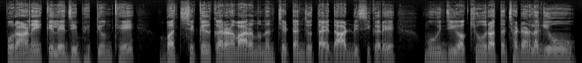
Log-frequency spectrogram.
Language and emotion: Sindhi, angry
